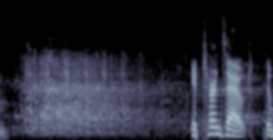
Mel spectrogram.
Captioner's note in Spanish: Risas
